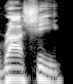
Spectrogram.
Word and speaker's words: Rashee: No, Rashee.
